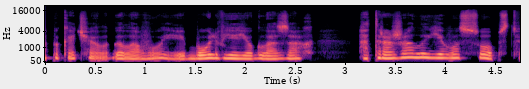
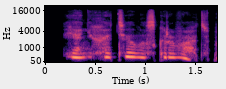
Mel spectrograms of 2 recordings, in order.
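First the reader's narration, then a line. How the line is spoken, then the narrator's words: Whisper, priestess. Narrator (Russian): прошептала жрица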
